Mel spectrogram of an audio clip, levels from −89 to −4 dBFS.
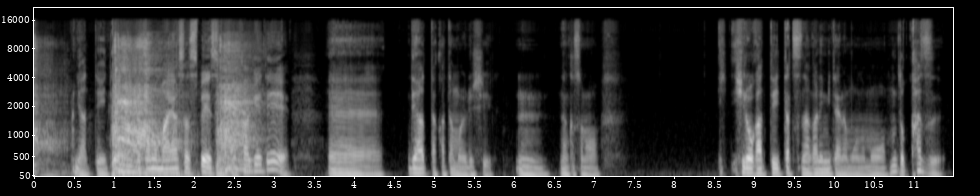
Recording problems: garbled, watery; slightly; nothing above 16 kHz
household noises; very loud; until 2.5 s; 4 dB above the speech

